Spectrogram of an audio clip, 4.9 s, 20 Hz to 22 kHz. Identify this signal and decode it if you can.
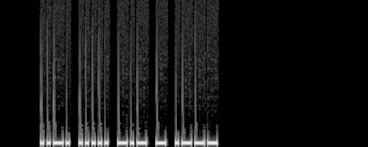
Morse code, heard as a keyed tone, about 28 wpm, 700 Hz. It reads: F5KTJ
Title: DXCC-100 Call Signs - 5 Characters - Repeated 3x - 28wpm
